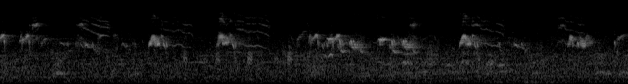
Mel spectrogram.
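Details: Red-whiskered bulbul at a bird trap, singing as a decoy to lure wild birds: loud, lively warbled and whistled phrases repeated about once a second, each a rapid cluster of bright notes, with quieter chirps in between.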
